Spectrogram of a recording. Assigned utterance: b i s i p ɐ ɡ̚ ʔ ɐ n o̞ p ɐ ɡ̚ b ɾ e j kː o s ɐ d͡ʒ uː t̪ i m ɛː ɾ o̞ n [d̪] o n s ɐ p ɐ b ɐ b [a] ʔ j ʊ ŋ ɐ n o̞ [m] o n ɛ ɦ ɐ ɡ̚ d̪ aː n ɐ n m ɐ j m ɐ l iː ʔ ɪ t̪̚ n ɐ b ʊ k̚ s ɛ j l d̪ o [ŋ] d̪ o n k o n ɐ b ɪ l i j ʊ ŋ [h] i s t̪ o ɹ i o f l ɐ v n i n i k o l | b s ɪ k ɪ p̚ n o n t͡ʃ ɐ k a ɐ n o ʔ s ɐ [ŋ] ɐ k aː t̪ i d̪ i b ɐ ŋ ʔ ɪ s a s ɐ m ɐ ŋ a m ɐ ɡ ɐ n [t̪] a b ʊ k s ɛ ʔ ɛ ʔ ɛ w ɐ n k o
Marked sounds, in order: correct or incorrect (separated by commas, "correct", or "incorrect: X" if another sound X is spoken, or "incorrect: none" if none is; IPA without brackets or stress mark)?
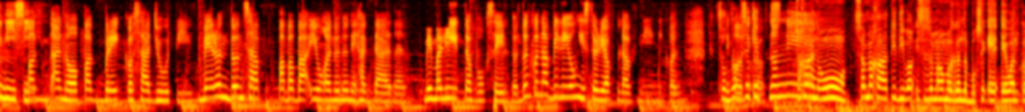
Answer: correct, correct, incorrect: n, incorrect: n, correct, incorrect: m, incorrect: d̪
